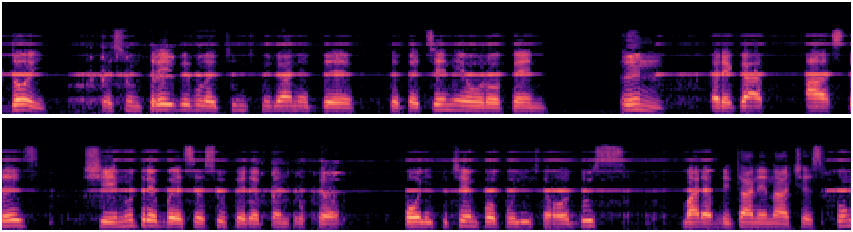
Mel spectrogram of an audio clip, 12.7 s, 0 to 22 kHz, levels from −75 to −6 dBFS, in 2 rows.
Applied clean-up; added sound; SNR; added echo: neural mask model RNNoise.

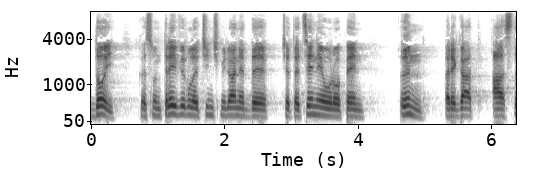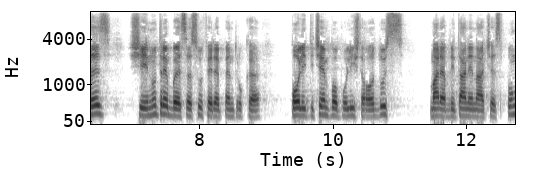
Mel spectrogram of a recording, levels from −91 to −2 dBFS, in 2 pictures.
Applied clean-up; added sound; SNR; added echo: none; none; none; none.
